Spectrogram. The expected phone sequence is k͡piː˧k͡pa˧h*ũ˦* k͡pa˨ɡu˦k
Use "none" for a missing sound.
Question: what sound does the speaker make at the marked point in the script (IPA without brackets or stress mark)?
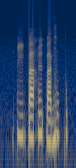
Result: ũ˦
